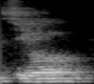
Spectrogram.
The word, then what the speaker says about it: Thibaud: All right, hi, I'm Thibaud, pronounced him.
